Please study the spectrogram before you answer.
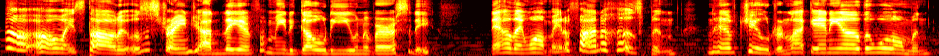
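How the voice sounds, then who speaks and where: A woman's voice: mid-range voice, lively intonation, normal speed, vocal fry, fairly bright tone, faint music behind, pitched above the performer's own voice. A man voicing a young Southern American woman who earnestly reads out a sorrowful farewell love letter. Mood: wistful.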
